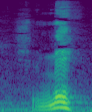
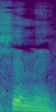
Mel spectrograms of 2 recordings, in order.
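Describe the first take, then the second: First: The word ends with an audible H sound. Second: The word ends without an audible H sound. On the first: The speaker calls it right. "le dagesh dans le hé" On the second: The speaker calls it wrong. "pas shemé"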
